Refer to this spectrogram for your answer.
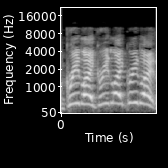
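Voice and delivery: high, rapid-fire mock panic; retold panicked urging. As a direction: urge the driver on in a high squeal. Passenger urging driver to flee.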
